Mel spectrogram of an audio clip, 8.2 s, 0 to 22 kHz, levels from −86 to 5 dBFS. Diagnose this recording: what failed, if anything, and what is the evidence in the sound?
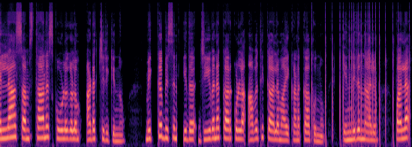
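At the network and jitter-buffer stage, a skip ahead occurs at 3.53 to 3.55 s, just after "സംസ്ഥാന സ്കൂളുകളും അടച്ചിരിക്കുന്നു മിക്ക". Roughly 0.7 s of speech is missing, and the two sides are butted together with no silence or concealment filling the join. The audio was discarded while later packets were already queued. A dropout would leave a gap or a smeared fill, but here the speech simply lurches forward and the delay shrinks by about the same amount.

Immediately afterwards, from 3.63 to 6.04 s, the jitter buffer speed-up is audible. The speech runs at about 108% of normal rate while the pitch stays unchanged, so it sounds hurried rather than higher. The receiver was trimming short pitch-period slices again and again to drain excess buffered delay, removing around a fifth of a second in total. 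A wrong sample rate or resampling error would shift pitch along with speed, but this only compresses time.

From 6.23 to 8.20 s a train of clicks rides over the speech, roughly twenty similar sharp ticks at about 9.7 per second on an uneven spacing, peaking at roughly 15 dB above the speech. These arise in the analogue wiring or the power supply, likely from interference by nearby equipment or a faulty connection or power supply. Because the clicks stand on top of the signal with nothing lost beneath them, they differ from packet-loss glitches, which remove audio instead of adding pulses.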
